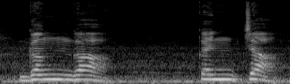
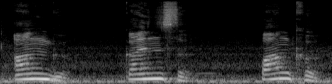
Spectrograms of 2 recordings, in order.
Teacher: नाक हमारी थोड़ी सी ऐसे फूलती पचकती है, जिससे हमें ये पता लगता है कि नाक से ध्वनि निकल रही है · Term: अनुस्वार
